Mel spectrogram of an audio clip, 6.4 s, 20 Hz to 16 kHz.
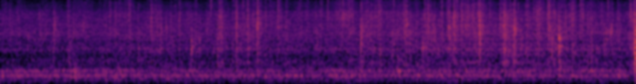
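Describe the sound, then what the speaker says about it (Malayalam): Beef and vegetables stir-fried over a high flame, a steady close sizzle with frequent scraping and clicking stir strokes running throughout, no voices. "നമുക്ക് 2-3 മിനിറ്റ് ഇത് നന്നായിട്ടൊന്ന് മിക്സ് ചെയ്യാം. തീ നന്നായിട്ട് കൂട്ടി വയ്ക്കാം"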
